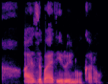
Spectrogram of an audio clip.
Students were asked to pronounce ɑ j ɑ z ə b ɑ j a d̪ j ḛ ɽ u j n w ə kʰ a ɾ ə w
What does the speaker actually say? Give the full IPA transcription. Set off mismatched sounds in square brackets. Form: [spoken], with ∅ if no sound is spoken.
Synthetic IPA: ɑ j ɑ z ə b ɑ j a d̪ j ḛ [ɾ] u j n w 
